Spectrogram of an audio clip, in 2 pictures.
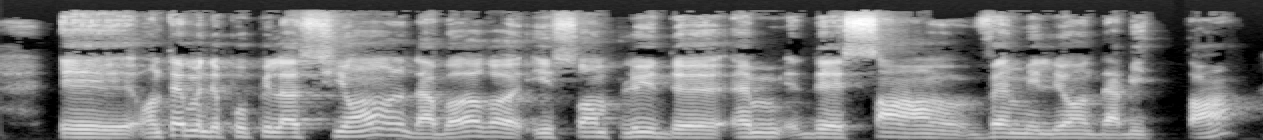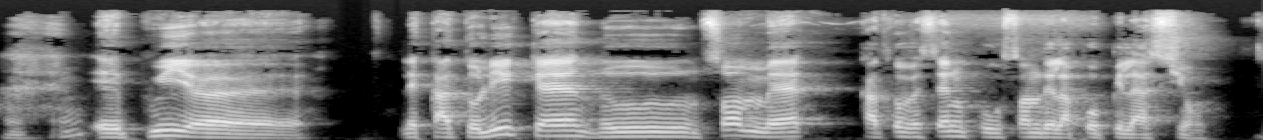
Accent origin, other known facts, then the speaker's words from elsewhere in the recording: Bosso-Modanda, Mongala, DR Congo; now in Asia; je suis né à l'Équateur, ce qu'on appelait avant Grand Équateur, maintenant c'est la province de la Mongala, et originaire de Bosso-Modanda, dans le diocèse de Lissala.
